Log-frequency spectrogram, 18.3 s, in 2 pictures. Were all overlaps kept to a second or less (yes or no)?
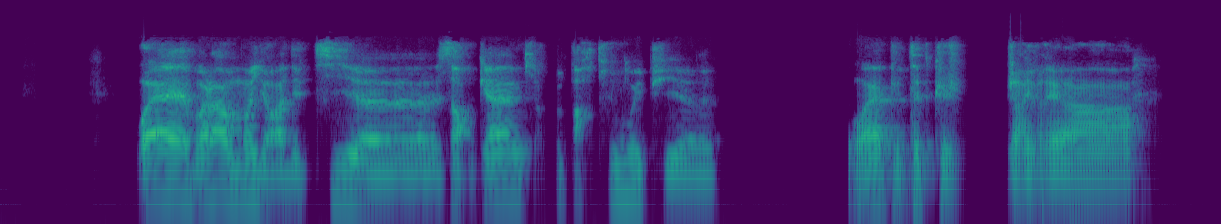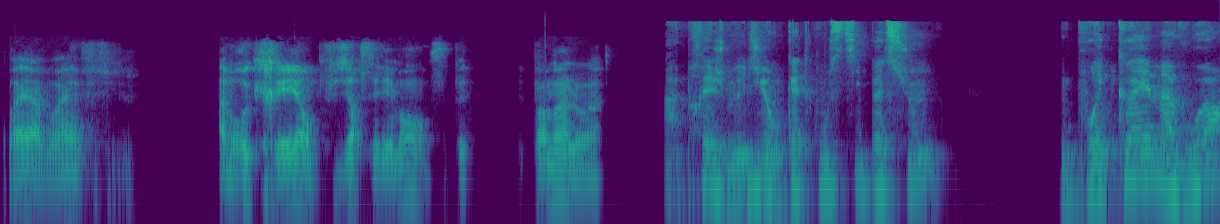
yes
